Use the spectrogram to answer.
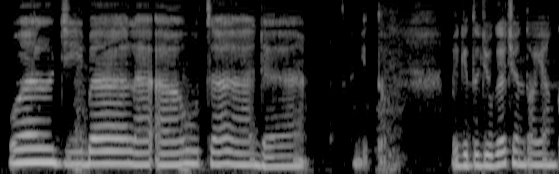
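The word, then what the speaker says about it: والجبال أوتادا: well GB laut ada Jadi bukan Wal Jibal Aa Uta dan tulisan Emang out Adan tapi kalo bacaannya Wal Jibal laut ada itu begitu juga contoh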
